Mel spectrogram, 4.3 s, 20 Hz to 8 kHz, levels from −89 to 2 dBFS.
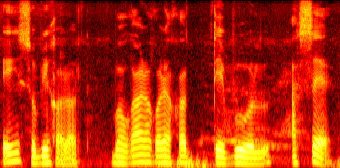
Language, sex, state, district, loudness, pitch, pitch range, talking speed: Assamese, male, Assam, Sonitpur, -16 LUFS, 120 Hz, 110-120 Hz, 100 wpm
